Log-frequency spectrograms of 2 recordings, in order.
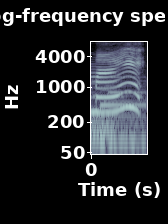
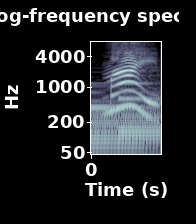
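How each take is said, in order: First: The name ends in an 'eh' vowel. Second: The name ends in an 'ai' diphthong. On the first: The speaker calls it wrong. "bukan Mae" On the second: The speaker calls it right. "Mai, bukan Mae"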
